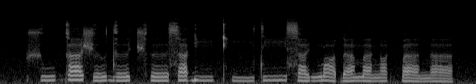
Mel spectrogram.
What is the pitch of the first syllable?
rising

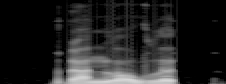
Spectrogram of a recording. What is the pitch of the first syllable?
rising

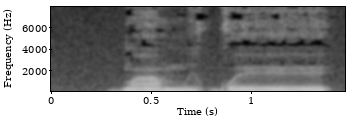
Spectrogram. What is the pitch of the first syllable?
low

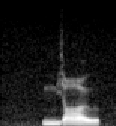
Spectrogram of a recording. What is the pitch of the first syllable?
falling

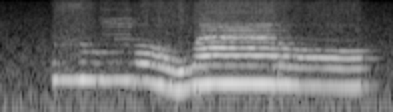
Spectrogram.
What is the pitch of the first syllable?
high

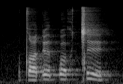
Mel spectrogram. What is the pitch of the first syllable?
low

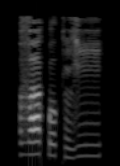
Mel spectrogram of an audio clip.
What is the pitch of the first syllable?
high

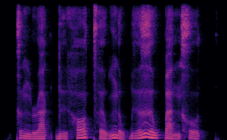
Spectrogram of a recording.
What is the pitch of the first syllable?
low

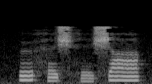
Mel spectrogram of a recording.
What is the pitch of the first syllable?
high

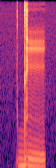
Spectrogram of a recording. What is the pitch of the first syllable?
low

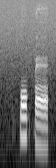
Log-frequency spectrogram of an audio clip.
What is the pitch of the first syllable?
high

